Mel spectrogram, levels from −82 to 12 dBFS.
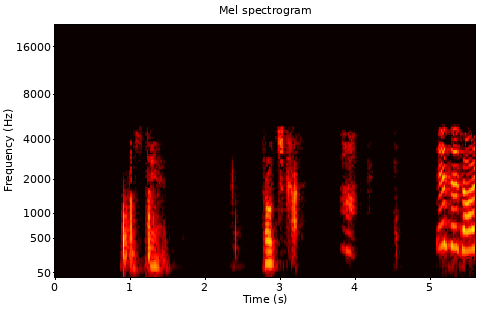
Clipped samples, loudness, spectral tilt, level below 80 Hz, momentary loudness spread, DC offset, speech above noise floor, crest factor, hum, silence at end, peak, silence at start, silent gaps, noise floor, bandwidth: under 0.1%; -25 LUFS; -2 dB/octave; -72 dBFS; 20 LU; under 0.1%; 18 dB; 24 dB; none; 0 s; -4 dBFS; 0.9 s; 1.92-2.32 s, 3.63-3.77 s, 4.36-4.47 s, 4.87-5.06 s; -43 dBFS; 5.2 kHz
